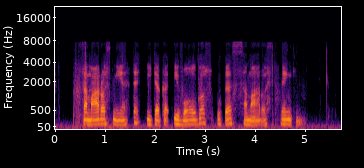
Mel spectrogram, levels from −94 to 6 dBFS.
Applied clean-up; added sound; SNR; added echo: neural diffusion model UNIVERSE++.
